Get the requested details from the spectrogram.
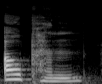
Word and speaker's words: open: Далее слово open. Open. Что здесь? Во-первых, в начале у нас дифтонг L, его произносите почетче, то есть это не open, да, просто O, а open. Open. И этот дифтонг прям проговариваете.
